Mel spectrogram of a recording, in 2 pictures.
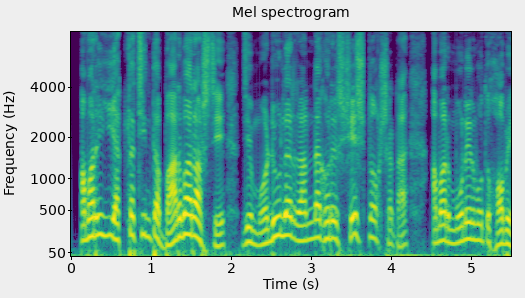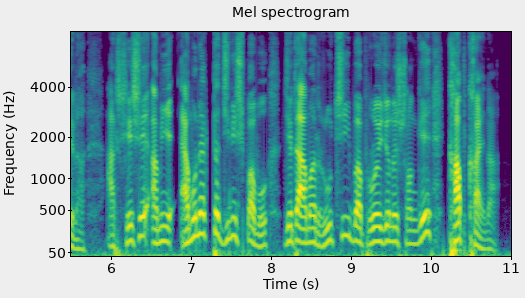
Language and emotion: Bengali, fearful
